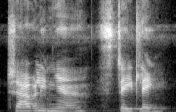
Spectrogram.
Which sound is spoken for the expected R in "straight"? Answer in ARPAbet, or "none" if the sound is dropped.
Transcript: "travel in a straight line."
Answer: none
